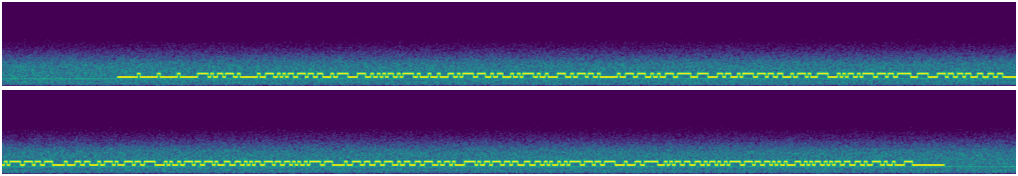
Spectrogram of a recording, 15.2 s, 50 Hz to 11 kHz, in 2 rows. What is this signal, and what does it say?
RTTY (50 baud, 450 Hz shift), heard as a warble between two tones, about 1500 Hz centre, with radio static and a steady whistle near 1060 Hz. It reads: AS CONSEQUENCE, ANATOLE CHOSE TO LIVE MUCH OF HIS REMAINING LIFE OUTSIDE RUSSIA.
